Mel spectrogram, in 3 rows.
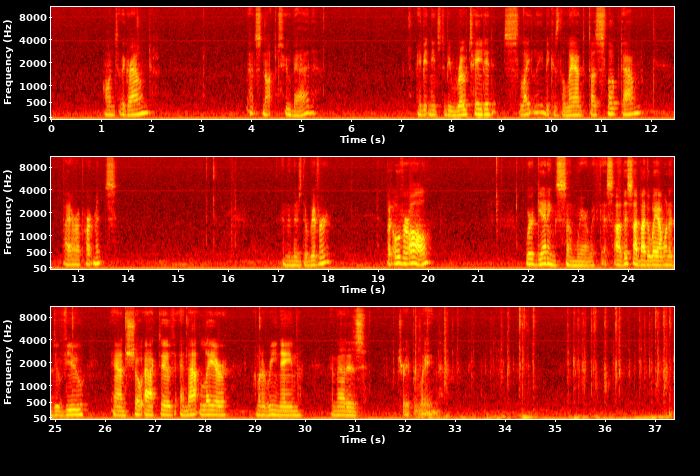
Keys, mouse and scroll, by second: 2.8-3.8 scroll up 2, 3.8 scroll up 1, 3.8 middle click, 6.3 click, 9.4 r, 16.9 middle click, 20.0-20.4 scroll down 4, 20.5 middle click, 23.0-23.9 scroll up 7, 26.0 click, 28.3 right click, 35.3 BackSpace.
